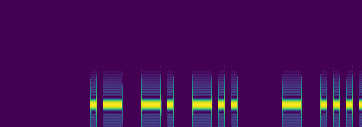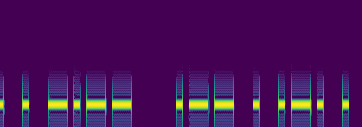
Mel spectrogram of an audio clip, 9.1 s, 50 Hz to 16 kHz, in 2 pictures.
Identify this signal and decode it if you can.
Morse code, heard as a keyed tone, about 15 wpm, 700 Hz. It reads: AND THEY WERE
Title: Sentences from Top 1300 Words 15wpm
